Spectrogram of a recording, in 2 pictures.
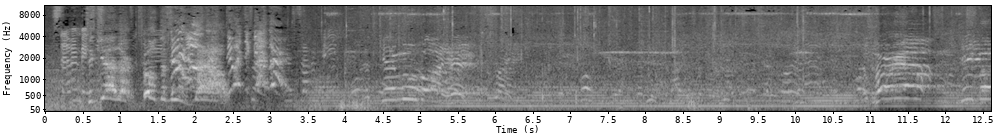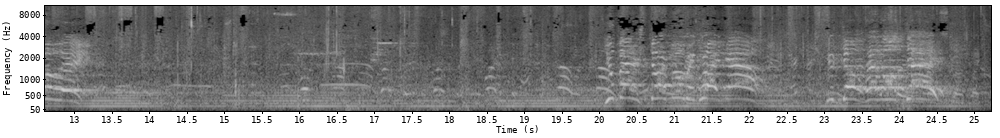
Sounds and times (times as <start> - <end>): Speech: 15.2 - 25.2.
